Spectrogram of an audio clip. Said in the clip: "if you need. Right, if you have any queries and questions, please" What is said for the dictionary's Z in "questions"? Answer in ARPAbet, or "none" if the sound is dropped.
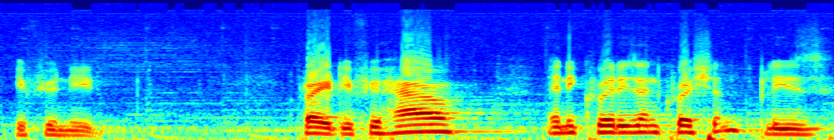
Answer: none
